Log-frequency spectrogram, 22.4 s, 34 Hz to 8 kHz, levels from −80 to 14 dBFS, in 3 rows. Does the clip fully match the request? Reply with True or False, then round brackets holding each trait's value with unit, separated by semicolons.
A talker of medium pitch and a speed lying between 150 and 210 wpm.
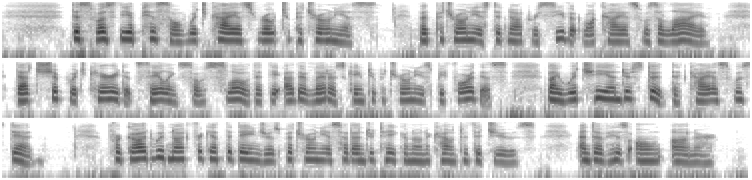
False (195 Hz; 170 wpm)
